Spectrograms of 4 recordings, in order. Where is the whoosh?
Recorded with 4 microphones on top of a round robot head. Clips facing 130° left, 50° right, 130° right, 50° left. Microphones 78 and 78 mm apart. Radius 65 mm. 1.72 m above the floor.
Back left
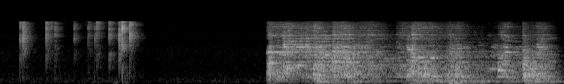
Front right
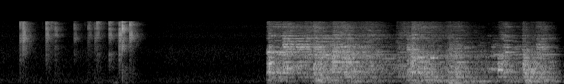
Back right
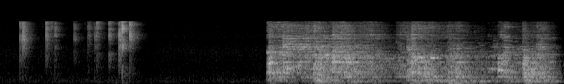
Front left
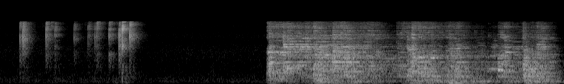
I don't hear a whoosh.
